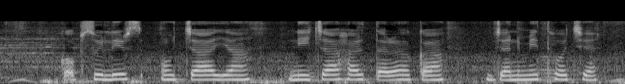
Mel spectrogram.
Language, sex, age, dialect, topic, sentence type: Magahi, male, 18-24, Northeastern/Surjapuri, agriculture, statement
